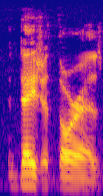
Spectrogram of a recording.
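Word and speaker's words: Dejah Thoris: Deja Thoris, but it actually opens up in the middle of a Deja.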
